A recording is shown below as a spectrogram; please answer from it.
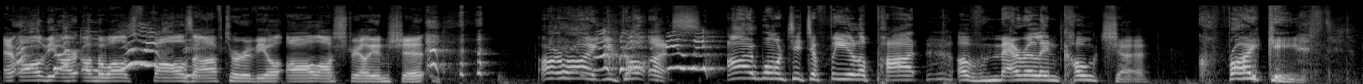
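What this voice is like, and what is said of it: Put-on, poor Australian accent. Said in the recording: “my Australian accent is bad”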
